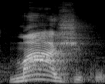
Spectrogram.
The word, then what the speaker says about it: mágico: Então ela possui 3 sílabas, mágico. E quando você usar a regra do grito, mágico, mágico, você percebe que o de mágico é mais forte.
